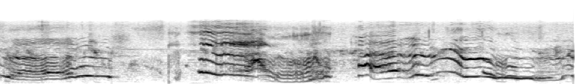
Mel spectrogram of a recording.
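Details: Chatty pet dog talking in drawn-out, wavering howls that bend up and down in pitch, nearly continuous across the recording with one short break, loud and close by.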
